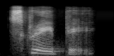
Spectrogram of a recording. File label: "scrapie", Indian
